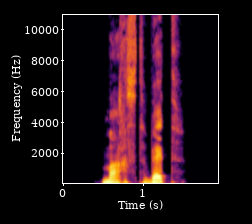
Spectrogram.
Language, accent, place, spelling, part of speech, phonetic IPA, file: German, Germany, Berlin, machst wett, verb, [ˌmaxst ˈvɛt], De-machst wett.ogg
- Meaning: second-person singular present of wettmachen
